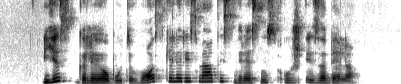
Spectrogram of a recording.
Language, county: Lithuanian, Utena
